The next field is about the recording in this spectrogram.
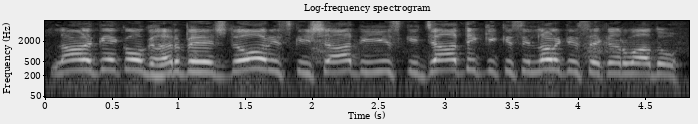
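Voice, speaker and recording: A man's voice: extremely high pitch, mellow. A man playing a domineering, pompous village headman who passes harsh judgments in a cartoon moral story. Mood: stern, pompous. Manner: pompous, slow, commanding.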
